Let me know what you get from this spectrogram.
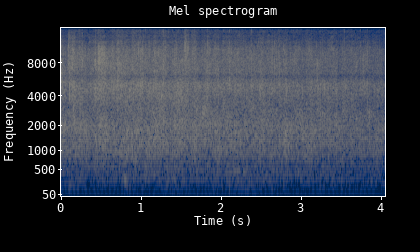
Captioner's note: applause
